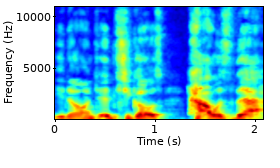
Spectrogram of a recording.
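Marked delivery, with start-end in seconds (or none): 1.3-2.1 high, loud, sassy delivery. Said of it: "real sassy".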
